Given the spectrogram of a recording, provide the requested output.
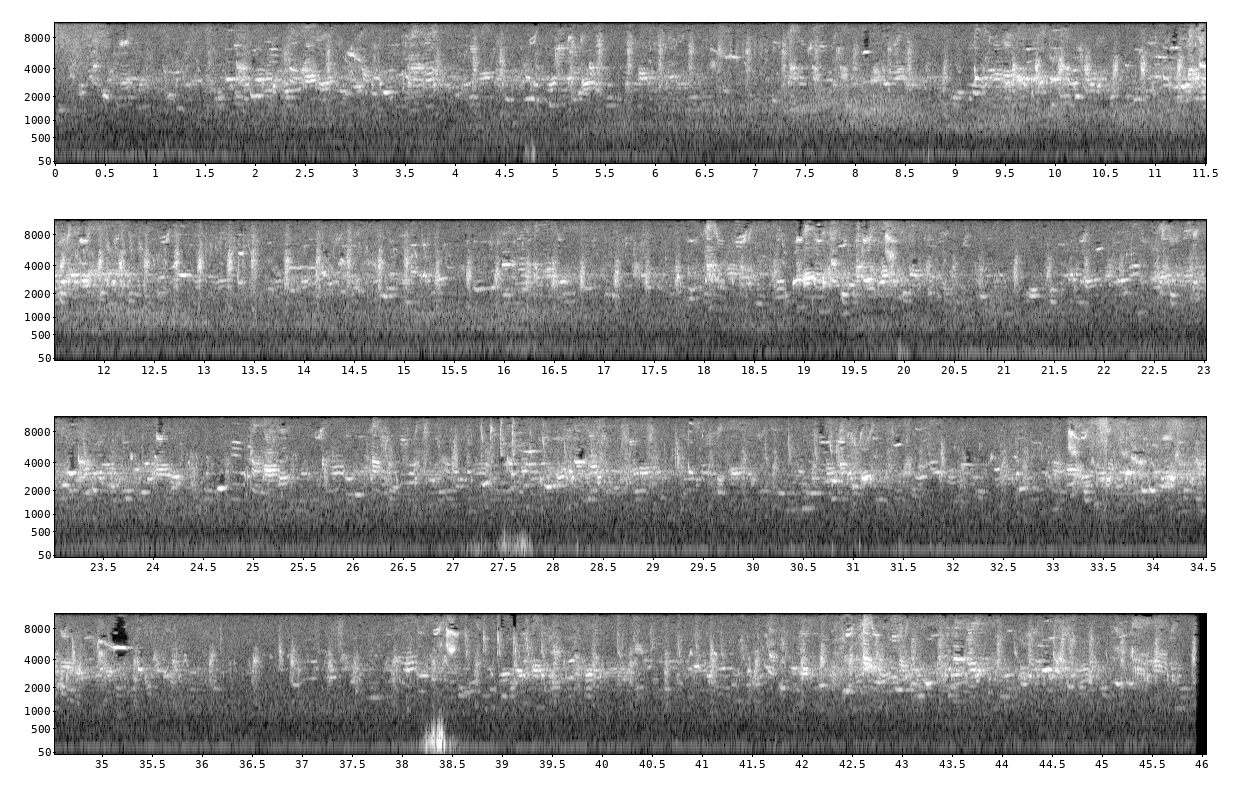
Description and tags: Medley of birds singing away on a cloudy day. Recorded on an iPhone in Sacramento CA.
